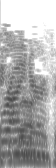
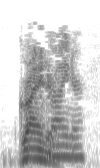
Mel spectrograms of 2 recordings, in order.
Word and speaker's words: Griner: I always pronounce Griner. – It wrong. – Griner.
